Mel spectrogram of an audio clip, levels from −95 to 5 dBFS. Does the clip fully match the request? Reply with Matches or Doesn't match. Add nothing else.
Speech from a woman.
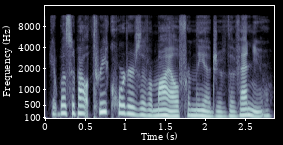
Matches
